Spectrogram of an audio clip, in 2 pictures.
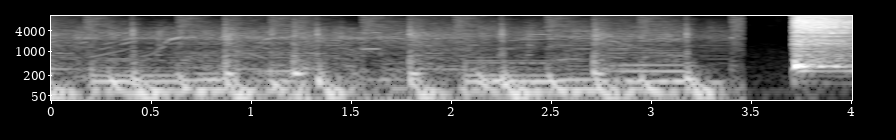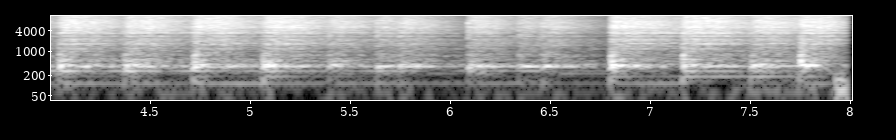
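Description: A Meinl cymbal stack, a 10-inch Generation X Filter China on a 20-inch Byzance Big Apple Dark Ride, struck twice, about four seconds in and again near the end. Each hit gives a loud, bright, hissing wash. A small china on a larger cymbal like this gives a white-noise, electronica-like stack sound.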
